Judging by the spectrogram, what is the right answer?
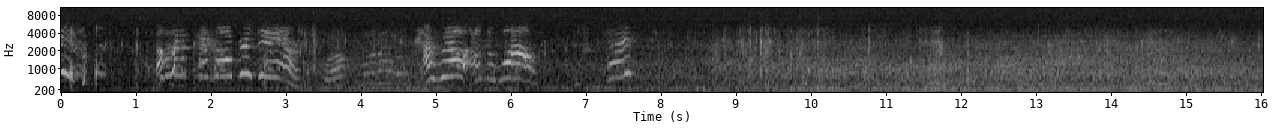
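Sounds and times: water splashing: 0.0 - 16.0.

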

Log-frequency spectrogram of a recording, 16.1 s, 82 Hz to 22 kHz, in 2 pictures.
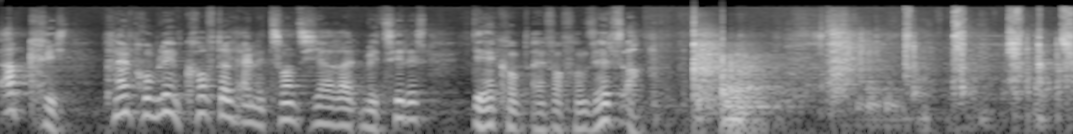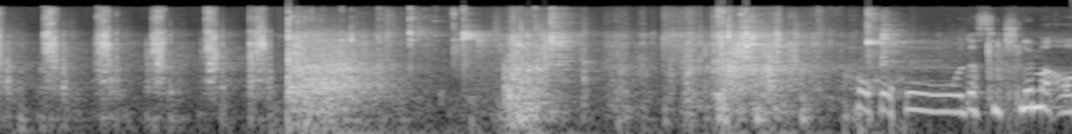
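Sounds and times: plastic trim cracking and snapping: 9.9 - 14.4.

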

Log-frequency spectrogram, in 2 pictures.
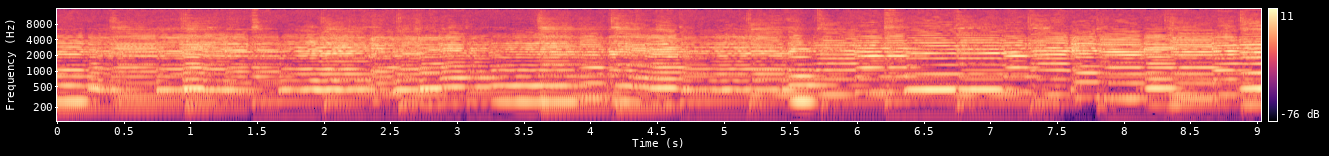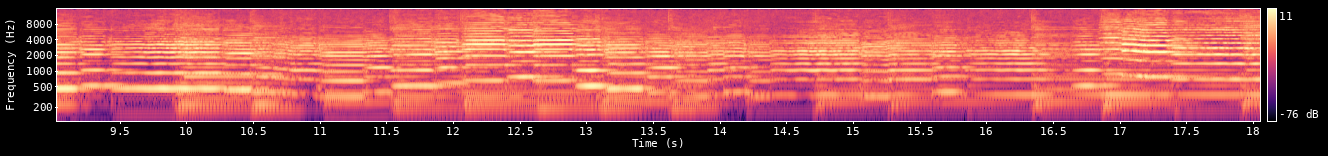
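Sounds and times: fiddle playing lively melody: 0.0 - 18.0
strummed acoustic guitar: 0.0 - 18.0.

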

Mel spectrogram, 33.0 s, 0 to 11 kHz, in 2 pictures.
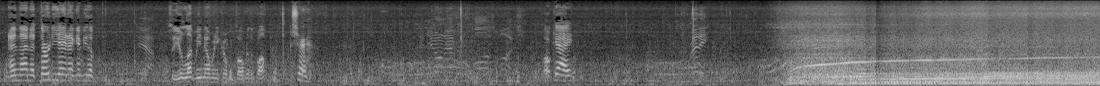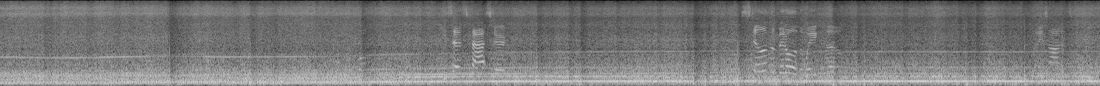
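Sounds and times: motorboat engine accelerating: 0.0 - 33.0
rushing water: 0.0 - 33.0
wind: 0.0 - 33.0.

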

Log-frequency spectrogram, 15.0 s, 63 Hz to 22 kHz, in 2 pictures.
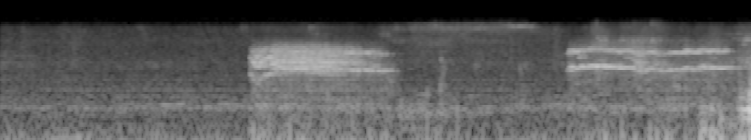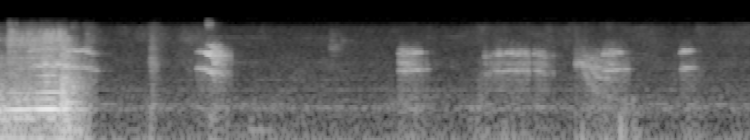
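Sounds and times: puppies whining and crying: 2.5 - 4.0, 5.6 - 8.5, 9.5 - 9.8, 11.5 - 14.6
puppy squeak: 5.7 - 8.5, 9.5 - 9.8, 11.5 - 14.5.

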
